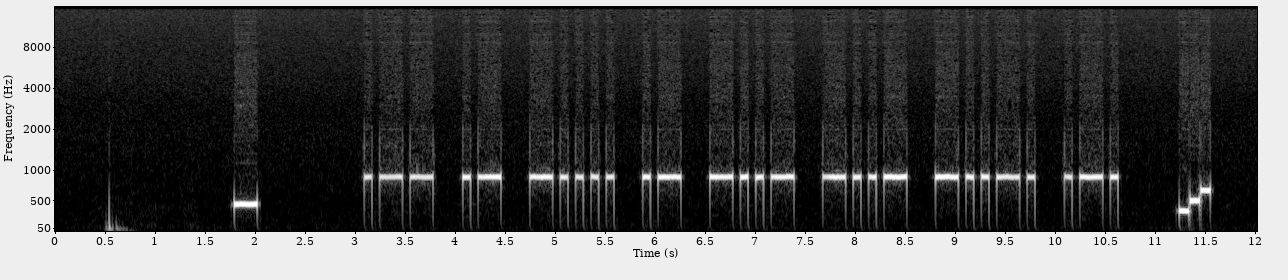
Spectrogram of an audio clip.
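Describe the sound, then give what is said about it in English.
Telephone keypad tones key in commands to program a controller's ID message. One longer tone comes first, then many short beeps in tight clustered bursts, and a quick rising three-note chirp ends it. “To hear the whole message, before writing it into memory, enter star 2.”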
